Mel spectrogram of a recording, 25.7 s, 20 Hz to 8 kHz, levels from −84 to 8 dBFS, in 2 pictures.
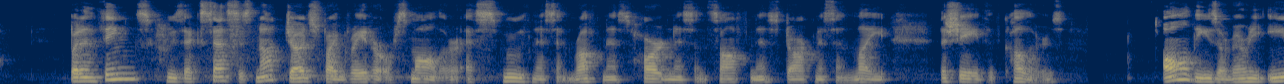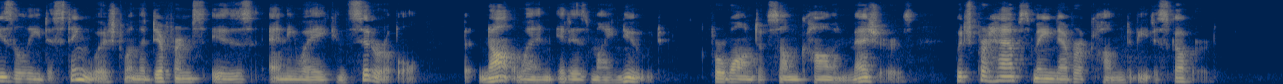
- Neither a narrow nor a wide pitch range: Yes, average, 4.3 semitones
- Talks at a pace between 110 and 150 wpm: Yes, average, 140 wpm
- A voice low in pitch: Yes, low, 105 Hz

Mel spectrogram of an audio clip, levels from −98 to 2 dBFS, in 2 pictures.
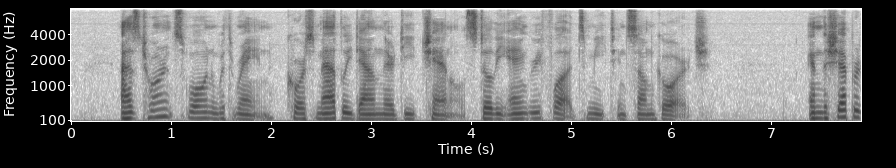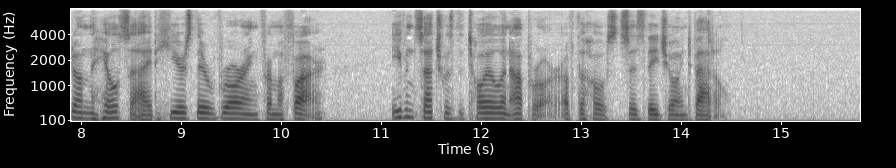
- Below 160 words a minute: No, average, 165 wpm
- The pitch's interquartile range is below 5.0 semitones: Yes, average, 2.9 semitones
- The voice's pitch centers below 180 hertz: Yes, medium, 140 Hz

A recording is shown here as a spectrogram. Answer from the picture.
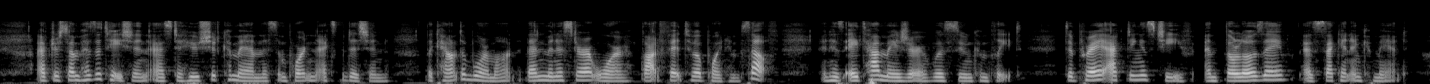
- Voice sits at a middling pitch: Yes, medium, 175 Hz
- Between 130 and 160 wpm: No, average, 170 wpm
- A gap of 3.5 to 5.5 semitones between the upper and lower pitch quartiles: No, average, 2.9 semitones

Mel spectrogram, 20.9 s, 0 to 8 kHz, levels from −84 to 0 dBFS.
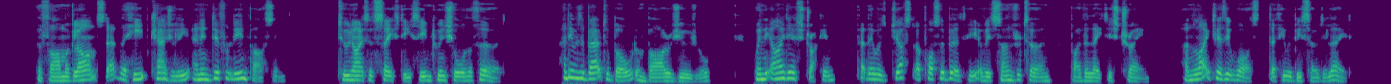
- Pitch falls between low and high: Yes, medium, 155 Hz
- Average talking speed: Yes, average, 170 wpm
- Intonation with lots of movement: Yes, wide, 5.8 semitones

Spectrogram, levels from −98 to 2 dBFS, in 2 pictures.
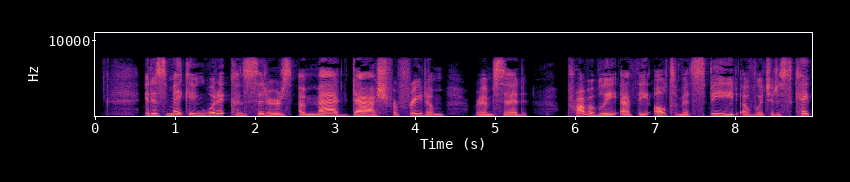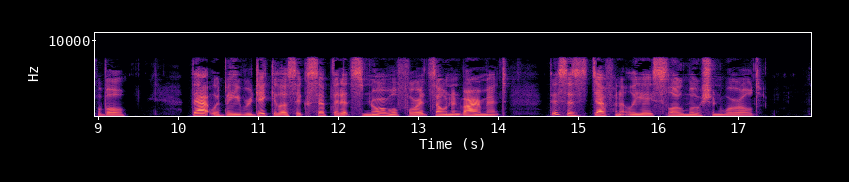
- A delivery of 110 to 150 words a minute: Yes, average, 140 wpm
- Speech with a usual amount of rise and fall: Yes, average, 3.8 semitones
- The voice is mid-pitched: Yes, medium, 150 Hz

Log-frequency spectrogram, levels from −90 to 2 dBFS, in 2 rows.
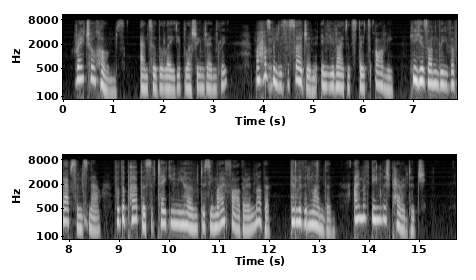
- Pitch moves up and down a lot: Yes, wide, 6.4 semitones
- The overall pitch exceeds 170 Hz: Yes, medium, 185 Hz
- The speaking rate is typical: Yes, average, 175 wpm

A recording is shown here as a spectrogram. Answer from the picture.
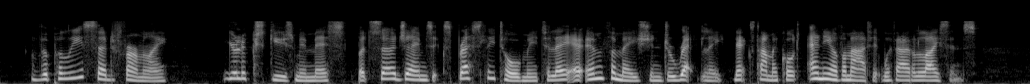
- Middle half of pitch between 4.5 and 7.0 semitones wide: Yes, average, 5.1 semitones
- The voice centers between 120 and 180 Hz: No, high, 205 Hz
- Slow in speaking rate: No, average, 180 wpm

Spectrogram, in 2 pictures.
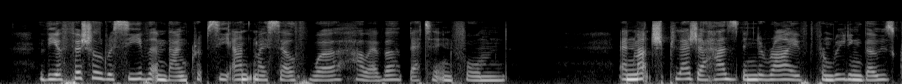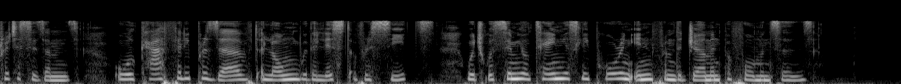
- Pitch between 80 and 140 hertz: No, high, 220 Hz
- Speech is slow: Yes, slow, 130 wpm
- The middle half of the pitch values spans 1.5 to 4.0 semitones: Yes, average, 2.9 semitones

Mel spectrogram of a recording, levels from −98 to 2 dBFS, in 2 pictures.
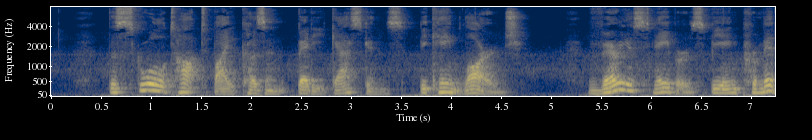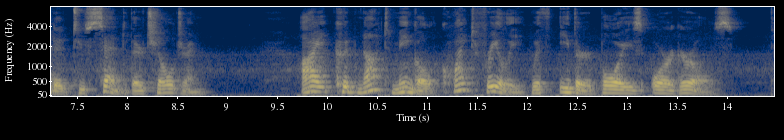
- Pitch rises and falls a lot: Yes, wide, 7.3 semitones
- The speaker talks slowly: Yes, slow, 115 wpm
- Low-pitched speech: Yes, low, 125 Hz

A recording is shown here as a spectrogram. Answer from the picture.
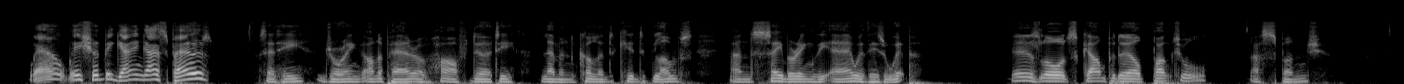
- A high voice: No, low, 130 Hz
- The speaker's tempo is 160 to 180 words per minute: No, average, 140 wpm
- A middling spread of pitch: Yes, average, 3.5 semitones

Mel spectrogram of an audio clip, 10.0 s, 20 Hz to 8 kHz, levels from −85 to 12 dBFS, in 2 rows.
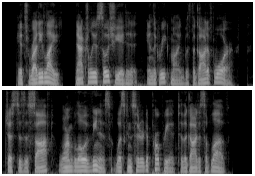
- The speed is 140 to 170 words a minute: No, average, 185 wpm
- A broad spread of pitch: No, average, 3.8 semitones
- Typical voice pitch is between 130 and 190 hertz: No, very low, 95 Hz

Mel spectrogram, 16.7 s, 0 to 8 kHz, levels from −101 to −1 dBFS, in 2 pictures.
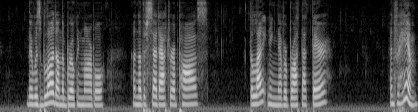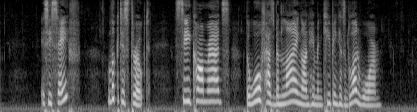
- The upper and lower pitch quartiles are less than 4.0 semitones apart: No, average, 4.5 semitones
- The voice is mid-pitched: No, high, 215 Hz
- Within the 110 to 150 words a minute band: Yes, average, 145 wpm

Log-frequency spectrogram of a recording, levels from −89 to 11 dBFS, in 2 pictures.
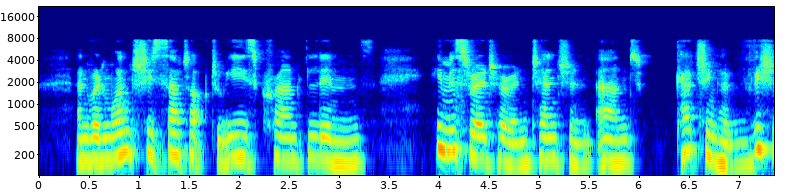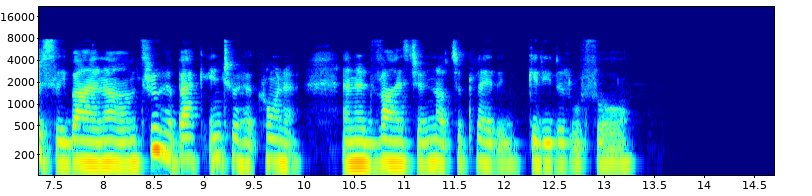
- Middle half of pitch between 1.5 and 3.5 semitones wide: Yes, average, 2.8 semitones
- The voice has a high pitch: No, medium, 160 Hz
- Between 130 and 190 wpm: Yes, average, 150 wpm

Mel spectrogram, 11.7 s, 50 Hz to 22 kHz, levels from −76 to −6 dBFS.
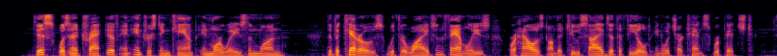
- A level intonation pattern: No, average, 3.0 semitones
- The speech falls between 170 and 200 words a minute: Yes, average, 175 wpm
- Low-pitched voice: Yes, low, 120 Hz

